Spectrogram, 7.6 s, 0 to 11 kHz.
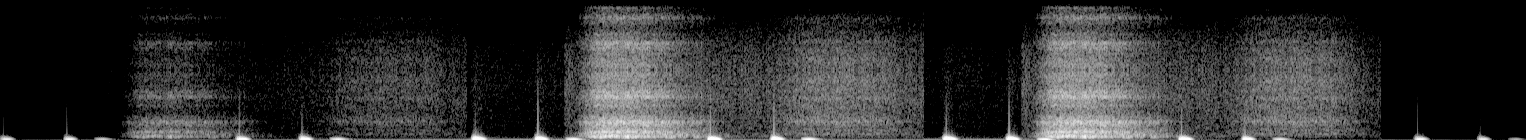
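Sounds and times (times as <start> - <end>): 
heartbeat: 0.0 - 0.6, 1.2 - 1.8, 2.4 - 4.1, 4.7 - 6.5, 7.1 - 7.6.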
